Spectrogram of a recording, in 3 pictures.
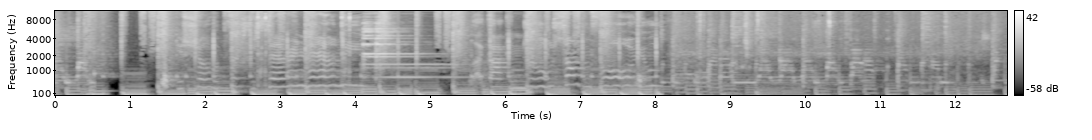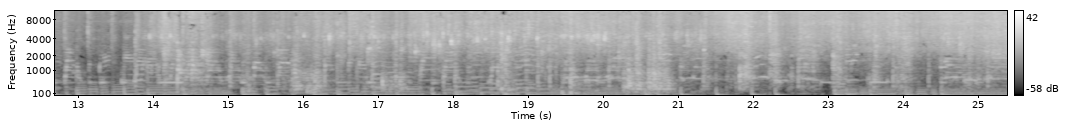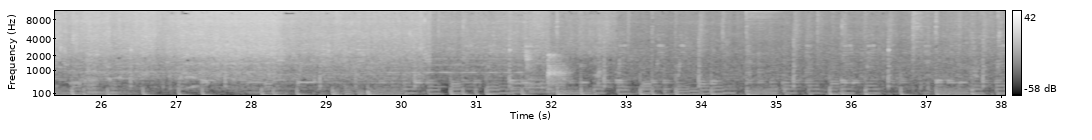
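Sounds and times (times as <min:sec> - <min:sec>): food sizzling in hot oil: 0:08.2 - 0:38.0
metal ladle scraping wok: 0:14.0 - 0:17.4.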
